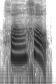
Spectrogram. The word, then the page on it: 皇后: huáng hòu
